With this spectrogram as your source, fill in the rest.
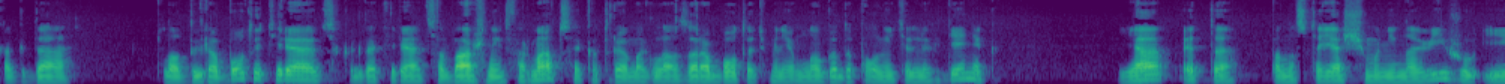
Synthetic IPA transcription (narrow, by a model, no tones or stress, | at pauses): kɐɡd̪a | plˠɐd̪ɨɾɐbo̞t̪ɨtʲɪɾʲæjʊt̪sə̥kɐɡd̪atʲɪɾʲæjʊt̪səvaʐnəjəɪnfɐrma̰t̪sɨjəkɐt̪o̞ɾəjəmɐɡlˠazəɾɐbo̞t̪ətʲmnʲe̞mno̞ɡəd̪əpɐlˠnʲitʲɪlʲnɨxdʲenʲɪk | jaɛ̰t̪ə | pənəst̪ɐjæɕːɪmʊnʲɪnɐvʲiʐʊʔi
